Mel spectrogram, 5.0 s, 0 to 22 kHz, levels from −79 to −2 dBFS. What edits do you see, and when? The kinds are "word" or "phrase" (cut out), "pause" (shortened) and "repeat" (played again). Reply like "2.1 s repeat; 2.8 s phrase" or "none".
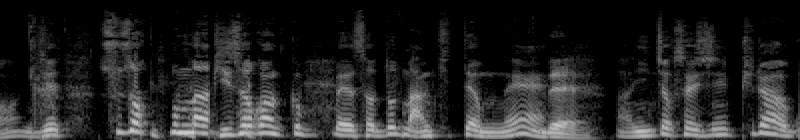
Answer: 1.3 s word; 2.5 s word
